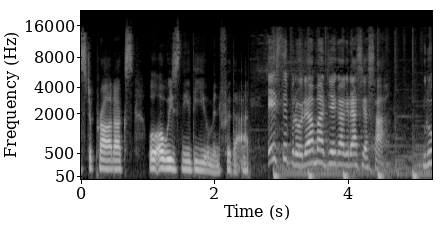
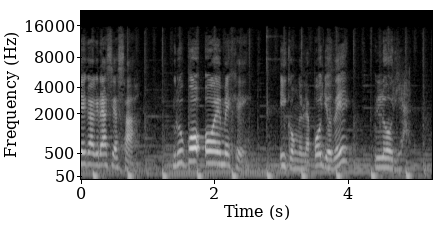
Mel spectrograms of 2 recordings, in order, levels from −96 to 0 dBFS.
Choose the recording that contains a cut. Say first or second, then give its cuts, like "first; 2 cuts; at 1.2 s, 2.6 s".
first; 1 cut; at 2.5 s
